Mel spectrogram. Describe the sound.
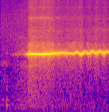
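A person whistles while walking along a street in Vienna, a single clear, high note that starts softly, swells and is held steadily for about two seconds with a slight wavering in pitch.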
